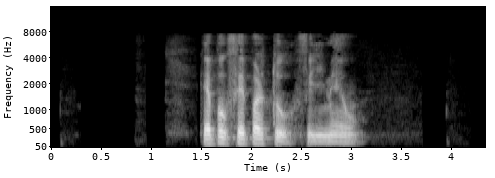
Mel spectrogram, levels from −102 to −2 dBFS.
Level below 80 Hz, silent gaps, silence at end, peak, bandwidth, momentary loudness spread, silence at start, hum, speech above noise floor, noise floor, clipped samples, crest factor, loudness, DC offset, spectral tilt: -64 dBFS; none; 1.3 s; -4 dBFS; 7.8 kHz; 9 LU; 1.55 s; none; 55 dB; -75 dBFS; under 0.1%; 22 dB; -22 LUFS; under 0.1%; -7 dB/octave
